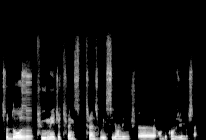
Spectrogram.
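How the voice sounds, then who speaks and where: A startup entrepreneur from Turkey, a native Turkish speaker with a Turkish accent, gives conversational, explanatory interview answers and often rephrases himself. His medium-pitched, dark voice moves a little fast. The recording is dry.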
